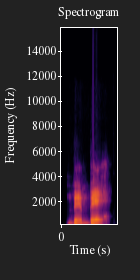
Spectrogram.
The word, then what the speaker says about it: Bembe: right, and it's pronounced Bembe.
